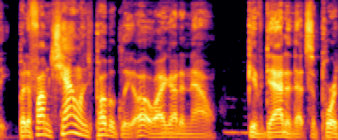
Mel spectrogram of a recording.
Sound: laughs

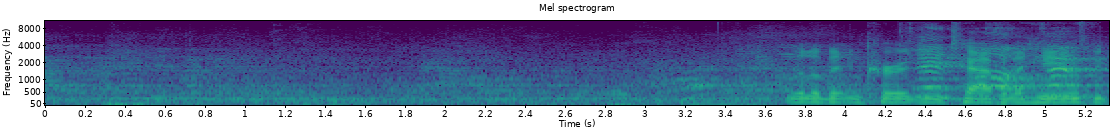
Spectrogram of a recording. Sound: chattering

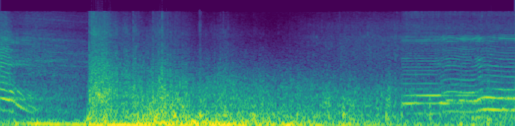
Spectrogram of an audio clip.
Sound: thunder rumbling

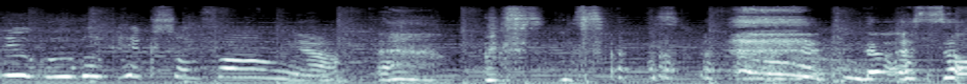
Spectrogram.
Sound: laughs

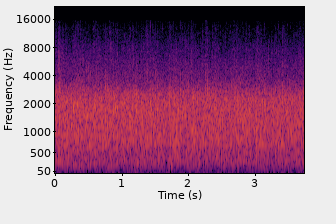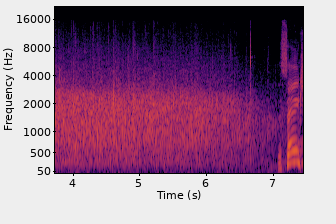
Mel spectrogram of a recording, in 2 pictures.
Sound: applause

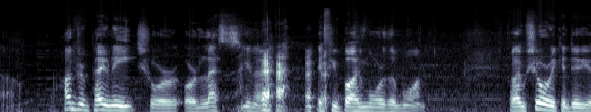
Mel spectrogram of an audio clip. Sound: chuckles

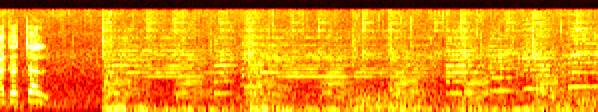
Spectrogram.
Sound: raining

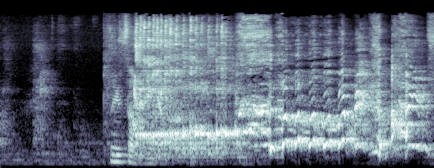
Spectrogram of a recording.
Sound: shampoo bottle farting; laughs

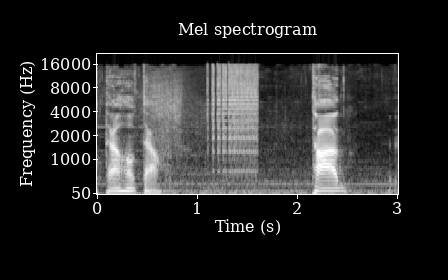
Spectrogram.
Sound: lights crackling

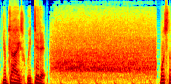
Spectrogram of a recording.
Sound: crowd cheering

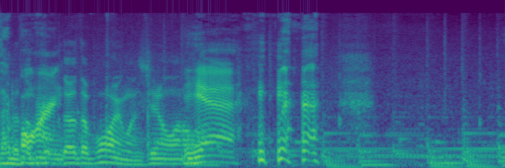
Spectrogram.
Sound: laughs

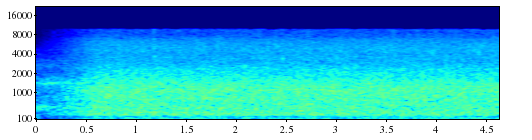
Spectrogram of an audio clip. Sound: waterfall rushes

